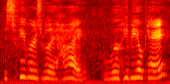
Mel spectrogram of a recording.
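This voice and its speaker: A woman's voice: sits high, fairly quick, slight background noise, rough recording. A woman co-hosting a casual game playthrough, reacting bluntly and swearing now and then. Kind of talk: casual let's-play chat.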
